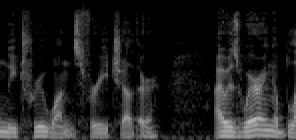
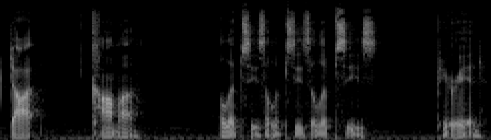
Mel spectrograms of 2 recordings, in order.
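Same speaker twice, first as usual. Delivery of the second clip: much lower, softer, doom-laden; overdramatic punctuation reading; 9 semitones lower, 5 dB quieter than usual. Acted. Reader mocking the fic's punctuation, in a deep doom voice. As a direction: intone the dots like a film trailer.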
